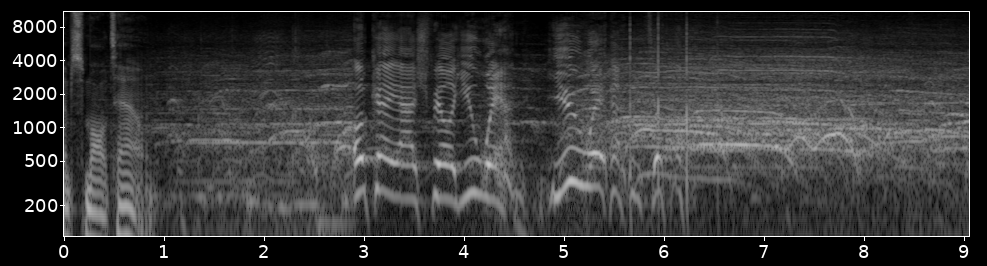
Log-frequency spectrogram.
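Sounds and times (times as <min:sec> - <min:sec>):
speech: 0:00.0 - 0:01.2, 0:02.9 - 0:06.4
large rally crowd cheering: 0:00.9 - 0:09.0
high whoops and shouts from the crowd: 0:01.0 - 0:09.0.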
